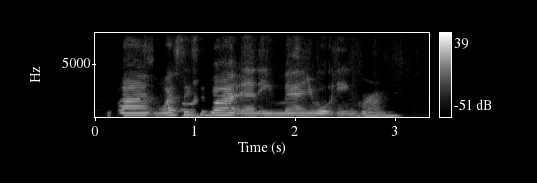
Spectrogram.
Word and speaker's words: Siobhan: Saboan, Siobhan.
